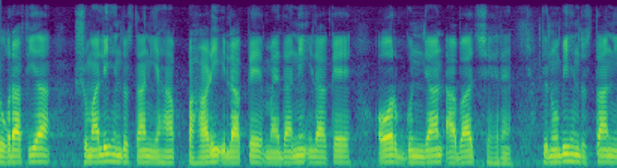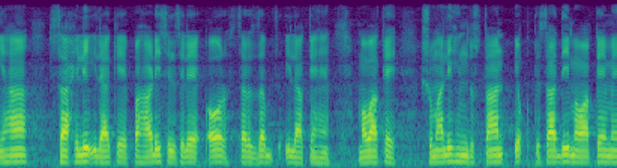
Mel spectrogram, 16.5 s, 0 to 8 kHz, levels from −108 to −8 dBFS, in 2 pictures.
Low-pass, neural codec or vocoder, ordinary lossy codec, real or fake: 7.2 kHz; none; none; real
